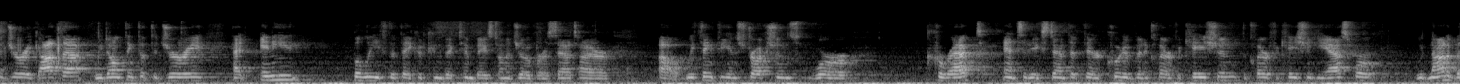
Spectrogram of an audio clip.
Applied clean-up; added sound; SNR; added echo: none; none; none; reverberation time 1.9 s.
